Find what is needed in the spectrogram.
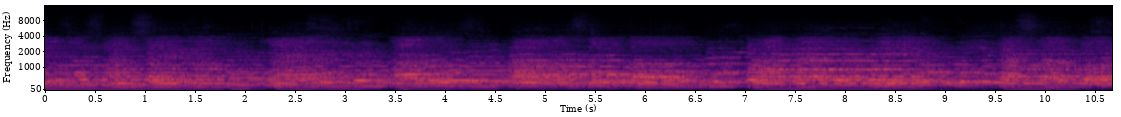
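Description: A church congregation singing a hymn together, with instrumental accompaniment holding long, steady bass notes.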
